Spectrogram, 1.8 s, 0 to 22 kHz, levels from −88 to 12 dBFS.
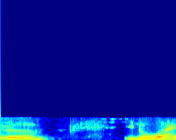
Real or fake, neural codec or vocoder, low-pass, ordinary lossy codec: real; none; 3.6 kHz; none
